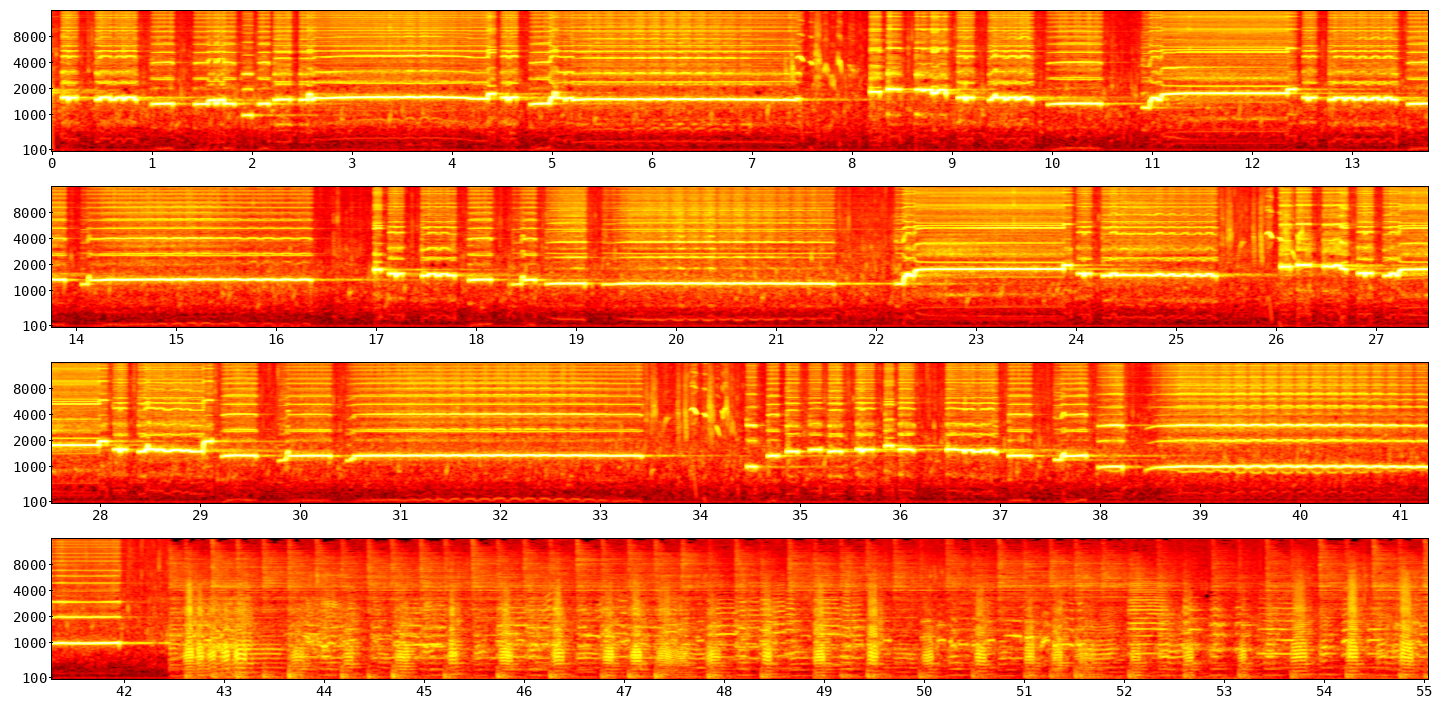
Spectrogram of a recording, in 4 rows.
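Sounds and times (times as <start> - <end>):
flute-like solo melody: 0.0 - 55.0.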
